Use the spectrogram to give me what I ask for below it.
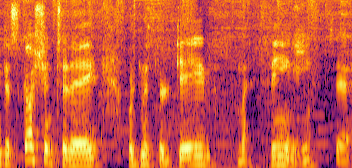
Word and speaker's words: Matheny: Dave Matheny.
